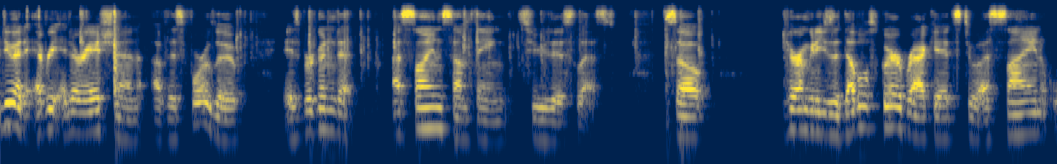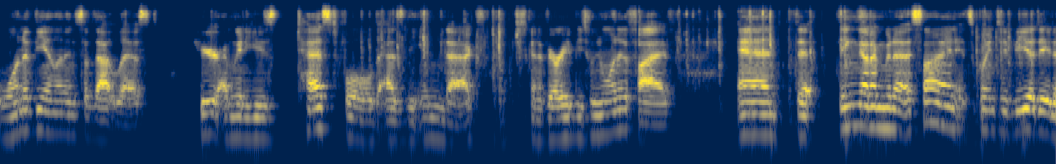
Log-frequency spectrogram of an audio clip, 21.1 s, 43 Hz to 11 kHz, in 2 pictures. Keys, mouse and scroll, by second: 0.2 click, 1.1 Return, 2.8-5.9 typing, 13.9-16.0 typing, 17.9 End, 18.2 space, 18.4 shift+,, 18.9 space, 18.9 -, 20.0-21.1 typing.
